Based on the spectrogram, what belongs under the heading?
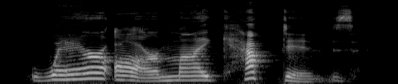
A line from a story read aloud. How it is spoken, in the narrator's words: he snarled, Voldemort's voice in his mouth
